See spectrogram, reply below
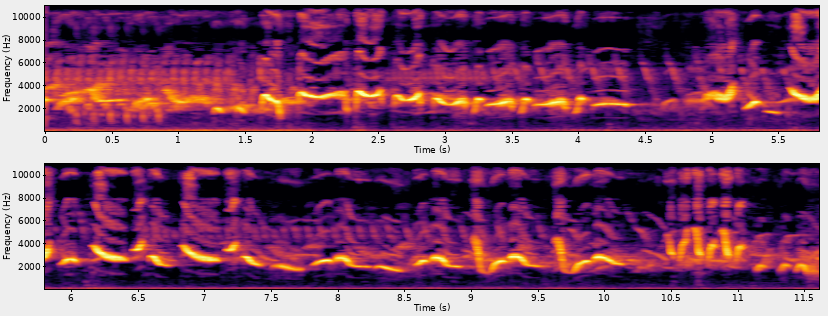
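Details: A wambi's provoking lure song: bright, twisting whistles in quick clusters. A brief pause near the middle is followed by rising and falling slurred notes delivered again in lively succession.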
